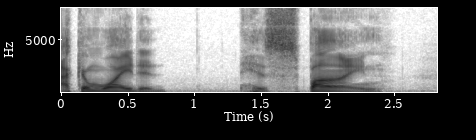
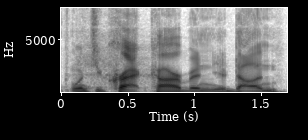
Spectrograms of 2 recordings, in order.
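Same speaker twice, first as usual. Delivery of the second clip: normal talking voice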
